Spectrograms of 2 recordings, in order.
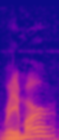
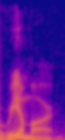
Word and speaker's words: Riomar: So while I was doing IRL streaming with my friend WTFosaurus, I mentioned Riomar, and he's like, "Wait, Raymar?" I'm like, "No, Riomar."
